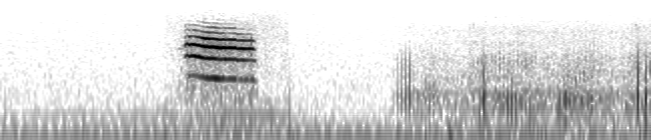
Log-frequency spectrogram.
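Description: A kitten's single meow about two seconds in, lasting under a second and dropping slightly in pitch. Faint scattered clicks and crackle follow in the last two seconds.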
